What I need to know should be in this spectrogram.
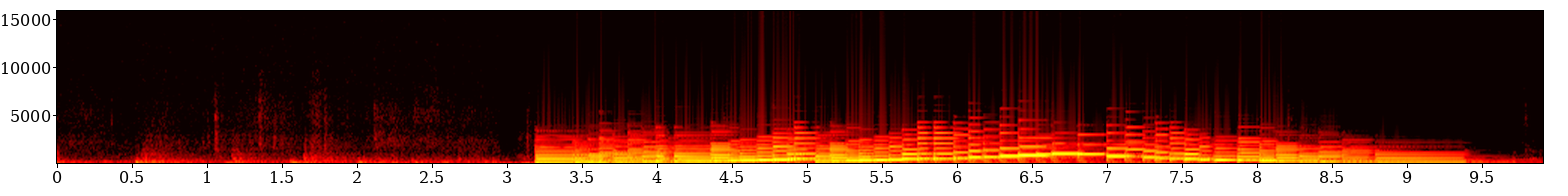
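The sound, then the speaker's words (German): Beethoven's last variation in C major, played with bright sustained notes in ascending scales that climb steadily, peak and then descend before settling on a held tone, after a few soft, scattered sounds at the start. “Die letzte Variation in C-Dur mit ihren aufsteigenden Tonleitern könnte für christlich geprägte Empfindungen eine Art Himmelfahrt versinnbildlichen. Ich spiele ein paar Takte.”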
